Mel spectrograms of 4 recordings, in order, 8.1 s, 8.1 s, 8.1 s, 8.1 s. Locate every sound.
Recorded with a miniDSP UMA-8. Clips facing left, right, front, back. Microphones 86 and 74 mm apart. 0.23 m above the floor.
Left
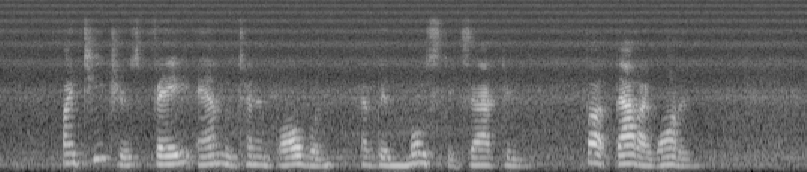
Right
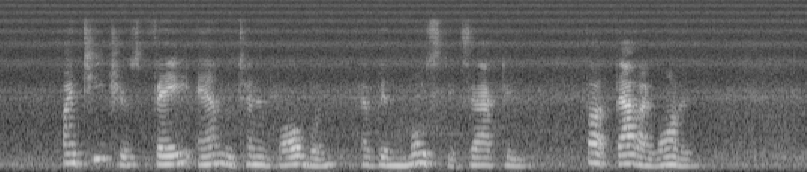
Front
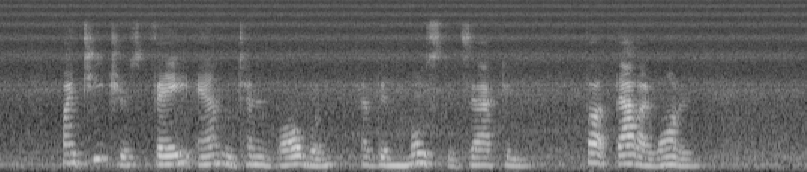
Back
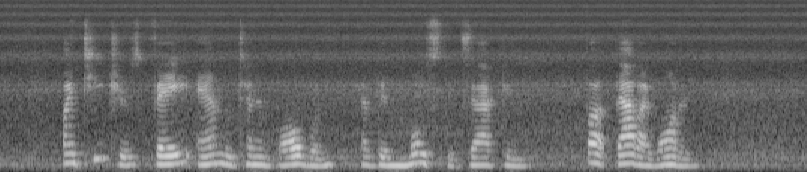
0.6 s a woman speaking: 110° left, 0.9 m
